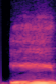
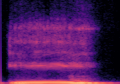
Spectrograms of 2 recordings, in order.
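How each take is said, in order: First: "I" said short and quick; a plain brief "I"; clipped short "I"; short vowel. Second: "I" held for double time; drawn-out "I" as with diaeresis; long vowel. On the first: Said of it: "En vez de decir I". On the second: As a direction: stretch the "I" out long. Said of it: "vamos a decir I". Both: Shown as a demonstration.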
